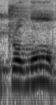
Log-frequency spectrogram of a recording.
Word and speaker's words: Trouvons: ये जो कंपनी थी इसका नाम था ट्रोवों, इसकी जो स्पेलिंग है TROUVONS, और मैं अभी डॉक्टर मज़ाहिर साहबा से इसका समझने की कोशिश कर रहा था, तलफ़ुज़ ये ट्रोवों बेसिकली फ्रेंच जो है लगता है, लेकिन ये कंपनी थी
